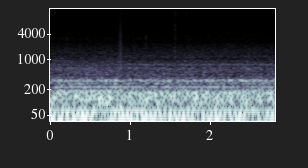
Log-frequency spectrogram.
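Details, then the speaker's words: Loud, steady low rumble in the cabin while driving at easy acceleration, from the right front wheel bearing; it gets lighter when drifting or turning right and louder drifting left. "like it's right front. It's pretty loud. I drift off to the right, it gets lighter. Drift to the left, it gets quite loud."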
